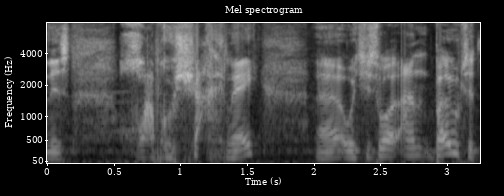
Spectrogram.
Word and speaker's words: Labuschagne: Zimbabwe is where my dentist is from, and he says Dave will be listening, and the correct pronunciation is Labuschagne, which is what Ant Boter told me this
